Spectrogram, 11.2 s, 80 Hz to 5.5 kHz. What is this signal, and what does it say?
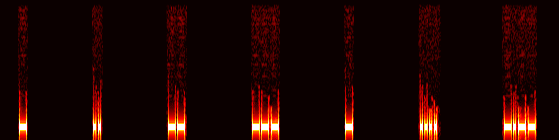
Morse code, heard as a keyed tone, about 25 wpm, spaced as for 6 wpm, 600 Hz. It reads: TIMOTHY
